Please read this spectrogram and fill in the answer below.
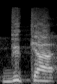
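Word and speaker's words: Bucca: de mon univers d'analyse donc je préférerais que vous prononciez buca et je vois que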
